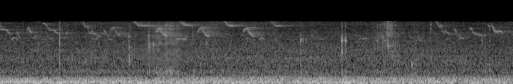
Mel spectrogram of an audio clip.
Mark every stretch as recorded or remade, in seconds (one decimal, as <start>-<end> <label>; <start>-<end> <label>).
0.0-1.4 recorded; 1.4-1.9 remade; 1.9-5.1 recorded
